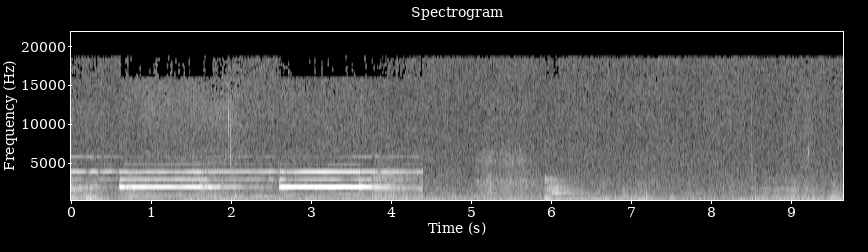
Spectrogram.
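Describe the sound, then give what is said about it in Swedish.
A fire alarm sounds in two long, shrill electronic tones over a continuous high whine, then cuts off, leaving quiet background noise with scattered soft knocks. “Nu går brandlarmet.”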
